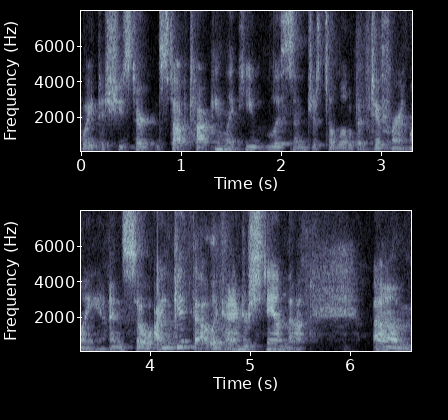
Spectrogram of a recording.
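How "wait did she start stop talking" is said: plain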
